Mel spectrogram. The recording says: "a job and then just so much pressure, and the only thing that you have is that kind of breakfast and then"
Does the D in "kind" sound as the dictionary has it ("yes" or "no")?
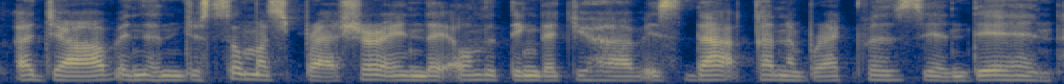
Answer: yes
